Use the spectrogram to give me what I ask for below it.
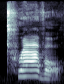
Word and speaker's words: travel: too travel say it travel be careful it's not ch travel it's trav travel try it all right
